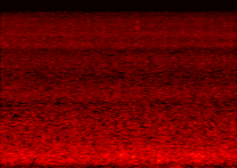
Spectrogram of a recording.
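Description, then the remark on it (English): Flowing river water, a terribly abused stream, rushes in a steady, continuous wash with no breaks or voices, a soft, even hiss and burble heard on its own. “This water that we're looking at is terribly abused.”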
